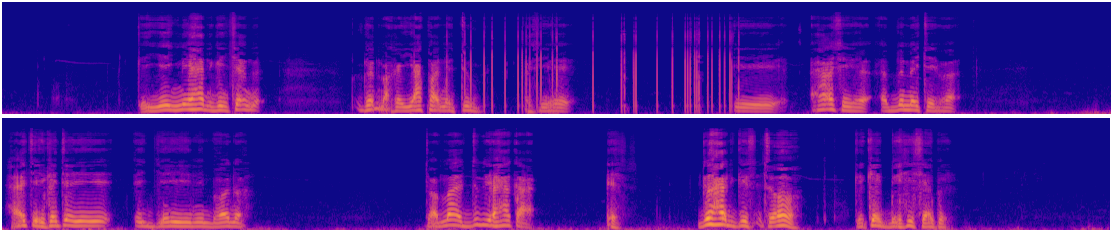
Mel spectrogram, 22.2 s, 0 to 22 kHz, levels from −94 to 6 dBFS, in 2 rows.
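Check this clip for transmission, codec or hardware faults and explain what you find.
Two faults are audible in this speech. Throughout, the treble sounds synthetic, gritty on s sounds and empty above 14.9 kHz, likely HE-AAC compression at a low bitrate near 20 kbps. Copied-up bands replace real harmonics, which separates it from plain low-pass muffling.

From 4.46 to 7.38 s, a train of clicks: around thirty similar ticks, irregular at about 11.3 per second, roughly 10 dB above the speech. These are likely interference pulses, and their matching shape sets them apart from random crackle.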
